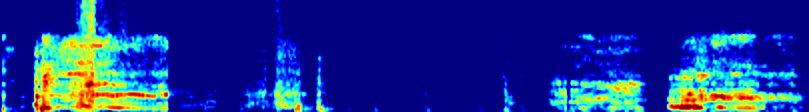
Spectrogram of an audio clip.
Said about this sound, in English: I'm going to sneeze.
